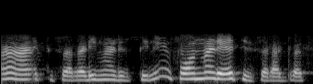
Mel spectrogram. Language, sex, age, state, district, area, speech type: Kannada, female, 30-45, Karnataka, Chitradurga, urban, conversation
